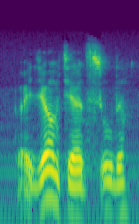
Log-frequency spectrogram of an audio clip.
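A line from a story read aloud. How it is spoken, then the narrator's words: Quiet. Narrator (Russian): Негромко обратился к Селезневу Умберто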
